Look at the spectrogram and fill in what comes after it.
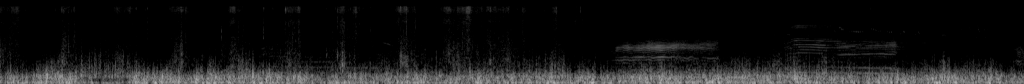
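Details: Sheep grazing on a meadow beside a lake, with cows nearby; two quavering, wavering bleats come at about six and eight seconds, the second longer, over a steady rumble of wind.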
